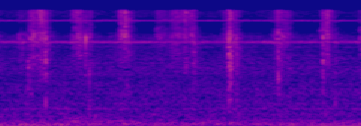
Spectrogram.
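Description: A tarot deck being shuffled by hand, a run of short crisp card strokes at about three a second.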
